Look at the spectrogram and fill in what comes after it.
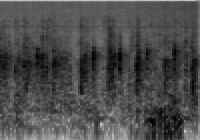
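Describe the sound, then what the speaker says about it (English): An audience at a Bollywood quiz event claps in a brief, faint burst of applause, with a little murmuring mixed in. "Big round of applause for Makaran."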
